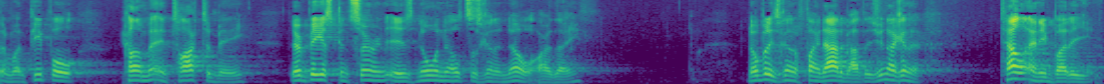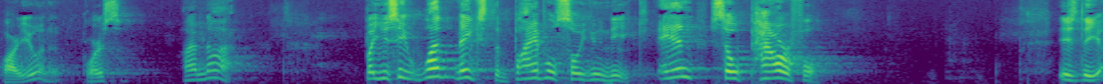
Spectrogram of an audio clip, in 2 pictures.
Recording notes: This is a sermon recorded at the Lebanon Bible Fellowship Church, in Lebanon, PA, on 12/31/2014 during the New Year’s Eve service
